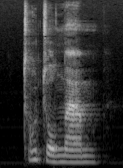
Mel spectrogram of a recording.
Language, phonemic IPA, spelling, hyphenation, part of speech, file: Dutch, /ˈtru.təlˌnaːm/, troetelnaam, troe‧tel‧naam, noun, Nl-troetelnaam.ogg
- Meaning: pet name, (cute) nickname, name of endearment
